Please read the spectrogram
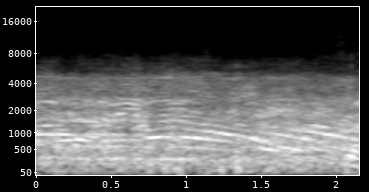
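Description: A man's voice drawn out in one long call that slowly falls in pitch, over the background noise of a large outdoor crowd.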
